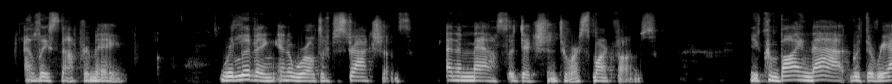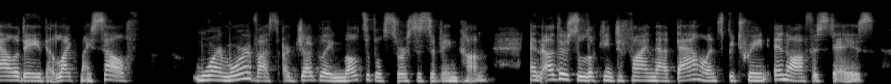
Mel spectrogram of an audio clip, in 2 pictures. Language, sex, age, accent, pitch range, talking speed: English, female, 50-69, American, 170-220 Hz, 170 wpm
